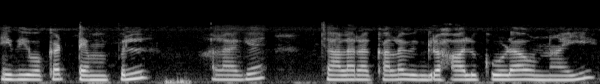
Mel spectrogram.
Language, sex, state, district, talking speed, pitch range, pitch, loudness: Telugu, female, Telangana, Hyderabad, 90 wpm, 215-230 Hz, 220 Hz, -16 LUFS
